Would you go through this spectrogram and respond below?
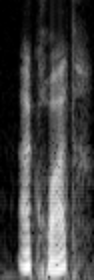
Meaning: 1. to increase 2. to increase, to grow
- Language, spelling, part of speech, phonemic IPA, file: French, accroître, verb, /a.kʁwatʁ/, Fr-accroître.ogg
